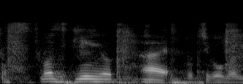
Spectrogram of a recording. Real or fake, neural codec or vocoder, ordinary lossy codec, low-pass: fake; codec, 24 kHz, 1.2 kbps, DualCodec; none; 7.2 kHz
